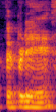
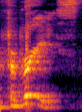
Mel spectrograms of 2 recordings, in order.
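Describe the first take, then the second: First: "Febreze" with a short Spanish e, "feh-BRESS"; "Febreze" rhyming with Spanish "tres"; one-E pronunciation. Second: "Febreze" with a long ee, "feh-BREEZ"; "Febreze" with the stressed vowel as ee; usual double-E pronunciation. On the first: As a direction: say "Febreze" as spelt with one E, ending in "-bres". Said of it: "una E". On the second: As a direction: say "Febreze" ending like English "breeze". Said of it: "si todos dicen". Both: Shown as a demonstration.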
